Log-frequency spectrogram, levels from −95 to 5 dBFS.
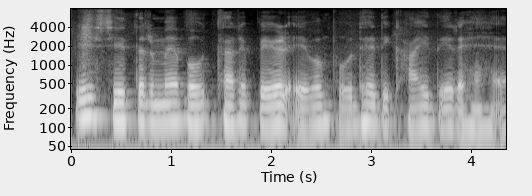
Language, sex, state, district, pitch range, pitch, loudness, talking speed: Hindi, male, Jharkhand, Deoghar, 105-120 Hz, 115 Hz, -16 LUFS, 165 wpm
